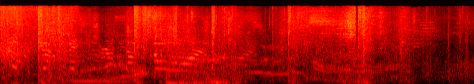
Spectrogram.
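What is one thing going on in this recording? An axe strikes with heavy, wet thuds.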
